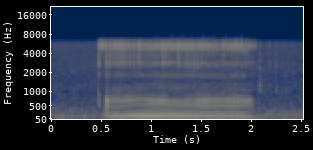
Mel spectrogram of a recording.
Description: My Lhasa Apso, Marvin. We caught him snoring REALLY loud! So funny!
